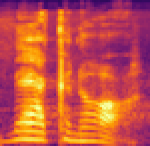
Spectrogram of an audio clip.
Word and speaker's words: Mackinac: of the michigan residents corey what's that it's pronounced mackinaw mackinac smackdown are you familiar with it yourself yes i am mackinac island is up between the upper and lower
